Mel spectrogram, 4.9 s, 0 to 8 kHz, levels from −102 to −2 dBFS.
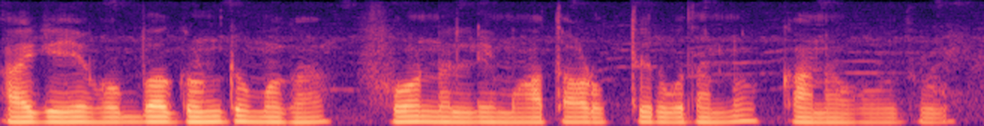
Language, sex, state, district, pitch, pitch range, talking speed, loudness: Kannada, male, Karnataka, Koppal, 115 Hz, 110-120 Hz, 85 wpm, -20 LUFS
